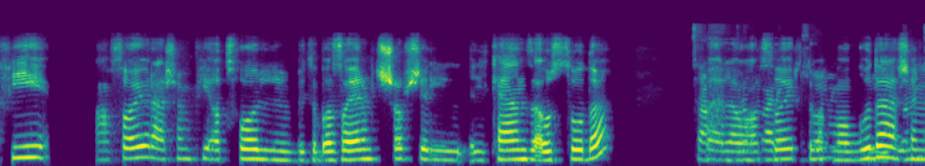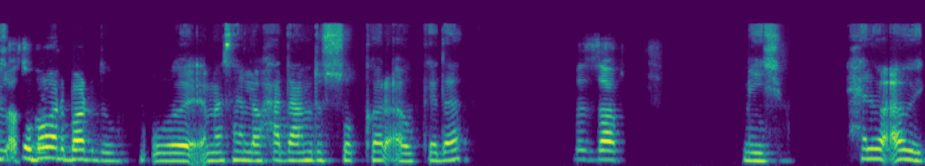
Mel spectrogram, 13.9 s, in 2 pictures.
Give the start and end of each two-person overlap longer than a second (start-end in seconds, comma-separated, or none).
5.2-7.3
